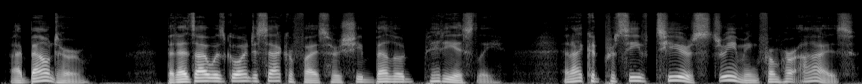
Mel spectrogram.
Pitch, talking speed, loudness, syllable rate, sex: 120 Hz, 160 wpm, -19 LUFS, 4.7 syllables/s, male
